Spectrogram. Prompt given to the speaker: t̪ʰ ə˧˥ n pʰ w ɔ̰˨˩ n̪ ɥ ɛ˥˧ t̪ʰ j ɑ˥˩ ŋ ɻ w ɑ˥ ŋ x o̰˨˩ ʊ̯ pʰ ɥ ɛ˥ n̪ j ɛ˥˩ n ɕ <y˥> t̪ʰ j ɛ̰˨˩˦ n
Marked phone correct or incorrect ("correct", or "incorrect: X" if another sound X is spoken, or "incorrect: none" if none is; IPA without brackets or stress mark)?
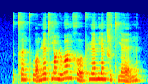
incorrect: y˩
